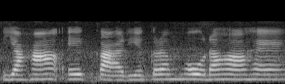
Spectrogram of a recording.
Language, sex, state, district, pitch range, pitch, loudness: Hindi, female, Haryana, Jhajjar, 225-235 Hz, 230 Hz, -16 LUFS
